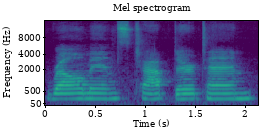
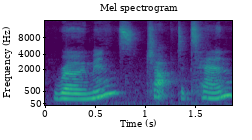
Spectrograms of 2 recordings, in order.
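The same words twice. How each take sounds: First: It is spoken in a mechanical robot voice. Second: It is spoken in a fancy British accent. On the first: "let's do a robot voice" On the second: "try and do your best British accent"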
